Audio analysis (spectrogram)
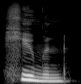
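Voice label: "human", British English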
